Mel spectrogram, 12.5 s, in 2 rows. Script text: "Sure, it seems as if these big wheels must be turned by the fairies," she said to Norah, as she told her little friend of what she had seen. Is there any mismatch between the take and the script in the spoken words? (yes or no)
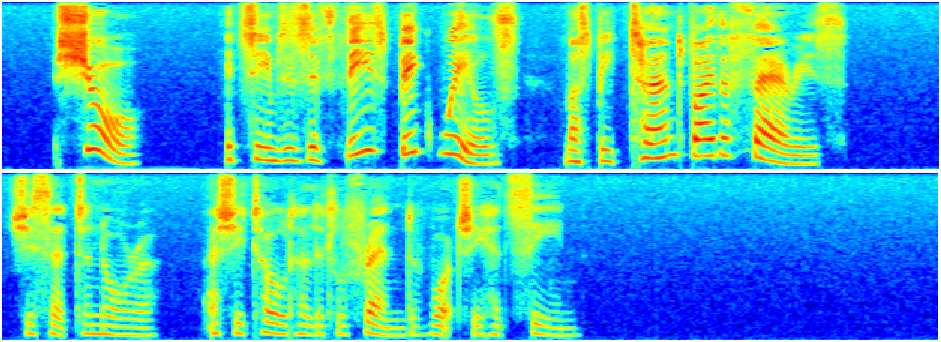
no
